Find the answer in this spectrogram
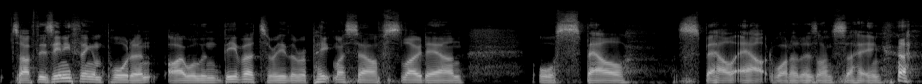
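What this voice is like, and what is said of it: Fast New Zealand accent, flat vowels. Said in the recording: “I do have a funny old accent. I speak fast. Kiwis tend to be quite flat with our vowels. I can certainly not enunciate my words particularly well.”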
